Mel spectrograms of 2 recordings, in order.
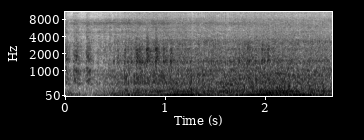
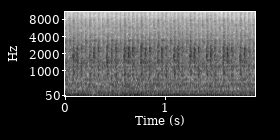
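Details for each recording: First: Mitsubishi L300 diesel, hard to start, needs throttle to keep running, thick white exhaust smoke, sluggish rpm rise: low, uneven idle with a wavering beat; incorrect injection pump timing. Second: Mitsubishi L300 diesel, hard starting with white smoke and weak pull, after timing belt fitted and injection pump timing adjusted: even diesel clatter at a steady idle with no stumbling; the engine now holds idle cleanly.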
